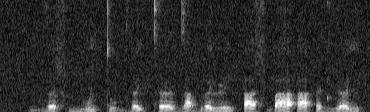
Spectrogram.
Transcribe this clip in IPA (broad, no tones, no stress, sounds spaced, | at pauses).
bʱ ə ɬ b u lʲ t u ɡʱ œ lʲ t̪ʰ œ d a b ə lʲ ɭ i ʔ a ɬ ɓ a ʔ a ʔ ə ɖ ʎ œ lʲ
